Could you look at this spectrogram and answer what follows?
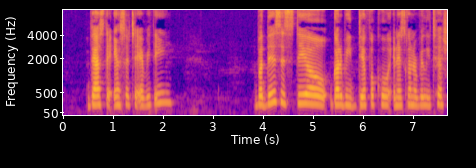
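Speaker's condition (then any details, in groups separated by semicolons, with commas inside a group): No condition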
